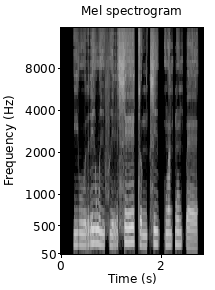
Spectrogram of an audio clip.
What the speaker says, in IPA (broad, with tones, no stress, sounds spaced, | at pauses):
j uː˨ r i˦ w i˨ f i˨ r s eː˦ t ʊ˨ ŋ t͡s i˦˨ kʷ ã˦ k͡p ũ˦ k͡p ɛ˨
